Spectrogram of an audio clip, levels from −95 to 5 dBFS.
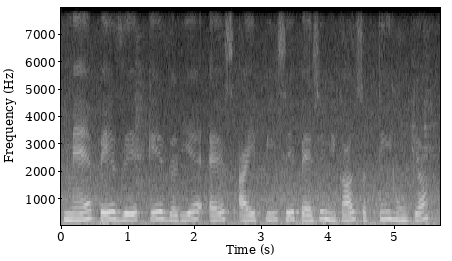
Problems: none marked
